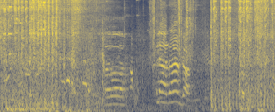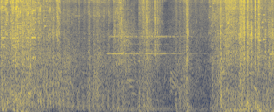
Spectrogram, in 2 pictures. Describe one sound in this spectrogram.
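Rapid automatic gunfire rattles from a video game.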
